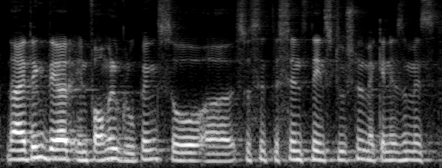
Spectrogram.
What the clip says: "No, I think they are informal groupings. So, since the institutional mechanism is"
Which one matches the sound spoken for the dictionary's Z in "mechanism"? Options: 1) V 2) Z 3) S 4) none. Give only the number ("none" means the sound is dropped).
2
